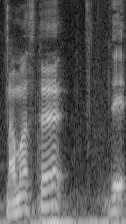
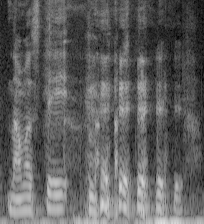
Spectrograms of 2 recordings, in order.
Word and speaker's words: 나마스테: 어서 오십시오 예 안녕하십니까 나마스테네 나마스테 아니 남았을 때 이렇게 하면 됩 발음은 괜찮습니까 예 예 어 이거는 벌써 아시는 분입니다 대부분 영어로 써 놓으면 나마스테 이렇게 발음을 하시죠 인도는 나마스 테가 맞습니다네 아 그렇습니까 아유 다행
